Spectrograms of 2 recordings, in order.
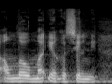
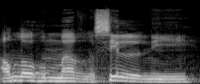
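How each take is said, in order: First: An 'i' vowel is sounded before ghsilni. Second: Allahumma runs straight into ghsilni with no added vowel. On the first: The speaker calls it wrong. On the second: The speaker calls it right. "langsung dia wasal"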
